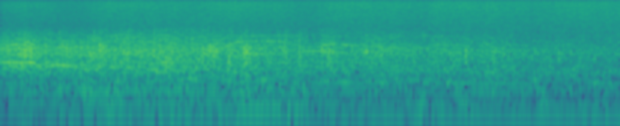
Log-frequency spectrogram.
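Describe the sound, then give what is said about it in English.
A large crowd applauds as a man stands at the speaker's stand, at a ceremony with President Eisenhower, Vice President Nixon, new Vice President Lyndon Johnson and the Chief Justice. A dense, steady roar of clapping holds at an even loudness throughout, with a murmur of voices mixed into the noise. “Stands at the speaker's stand as the audience gives him an enormous burst of applause.”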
